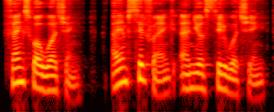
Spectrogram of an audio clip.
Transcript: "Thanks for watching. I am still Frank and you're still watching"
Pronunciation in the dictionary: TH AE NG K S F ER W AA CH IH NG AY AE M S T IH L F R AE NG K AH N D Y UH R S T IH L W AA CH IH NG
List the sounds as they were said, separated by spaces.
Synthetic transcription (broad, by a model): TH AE NG K S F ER W AA CH IH NG AY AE M S T IH L F R AE NG K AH N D Y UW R S T IH L W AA CH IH NG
